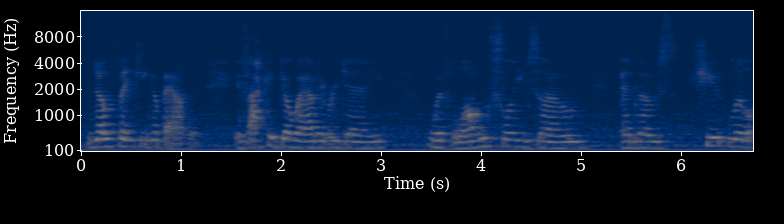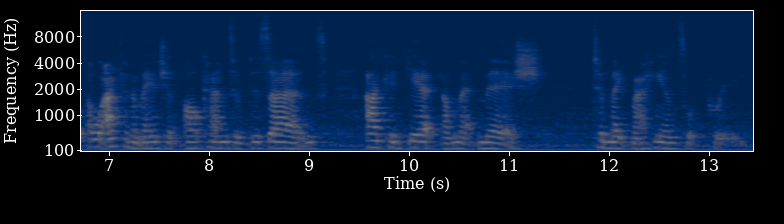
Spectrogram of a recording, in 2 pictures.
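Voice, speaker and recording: A woman in her seventies, hoarse from a cold, giving chatty beauty advice to her viewers and often repeating herself. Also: lowish voice, roomy sound, a little hiss or hum, rough recording. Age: 70s. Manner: warm, chatty, repeats words and trails off. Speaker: beauty vlogger.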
